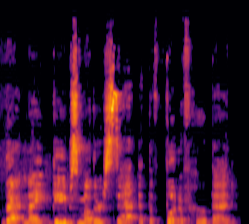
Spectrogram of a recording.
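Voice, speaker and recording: A woman's voice: mid-range voice, measured pace, mellow. A woman reading a children's storybook aloud as narrator. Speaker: children's book reader.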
